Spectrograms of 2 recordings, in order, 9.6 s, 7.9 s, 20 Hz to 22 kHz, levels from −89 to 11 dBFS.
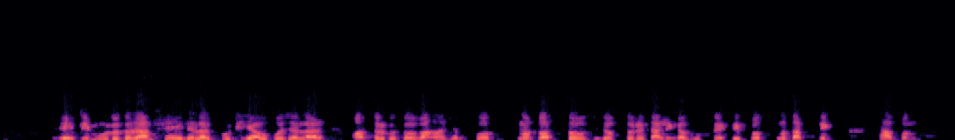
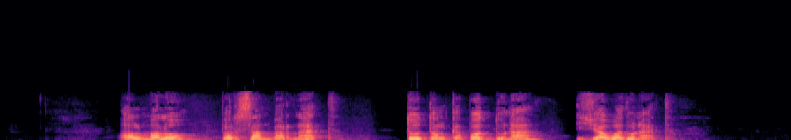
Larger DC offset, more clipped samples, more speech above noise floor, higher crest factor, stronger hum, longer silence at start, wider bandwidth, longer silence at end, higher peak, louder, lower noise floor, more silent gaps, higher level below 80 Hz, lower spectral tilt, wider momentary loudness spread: neither; neither; second, 55 dB vs 69 dB; about the same, 20 dB vs 16 dB; neither; second, 0.6 s vs 1.2 s; second, 4.5 kHz vs 7.8 kHz; second, 0.45 s vs 1.2 s; second, -6 dBFS vs 0 dBFS; second, -26 LUFS vs -15 LUFS; about the same, -80 dBFS vs -83 dBFS; neither; second, -80 dBFS vs -58 dBFS; first, -8.5 dB/octave vs -6.5 dB/octave; second, 9 LU vs 14 LU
